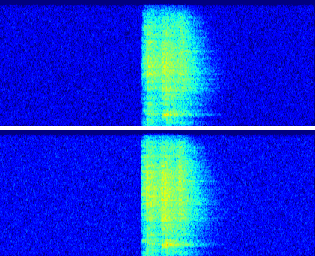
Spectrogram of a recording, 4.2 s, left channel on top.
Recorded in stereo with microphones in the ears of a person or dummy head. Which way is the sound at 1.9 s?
35° right (ahead or behind).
